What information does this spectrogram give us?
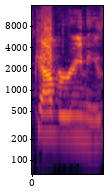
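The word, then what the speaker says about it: Cadaverini: I keep saying I don't know how to pronounce it at first. It's Cavarini's.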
